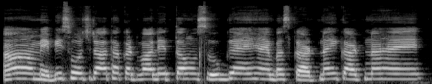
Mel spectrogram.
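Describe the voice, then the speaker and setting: A woman's voice: a little high, little pitch movement, normal speed, natural voice. A woman voicing an elderly village grandfather. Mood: gentle.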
